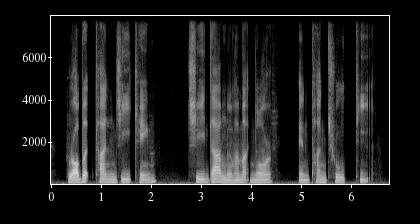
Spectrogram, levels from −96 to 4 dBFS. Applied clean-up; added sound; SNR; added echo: neural diffusion model UNIVERSE++.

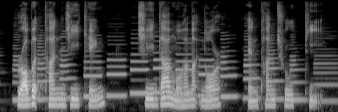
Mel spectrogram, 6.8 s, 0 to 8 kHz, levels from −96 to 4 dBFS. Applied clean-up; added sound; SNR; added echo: classical method log-MMSE.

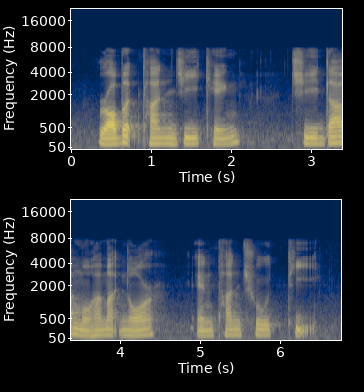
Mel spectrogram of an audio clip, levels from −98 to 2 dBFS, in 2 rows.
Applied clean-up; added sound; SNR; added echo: none; none; none; none.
